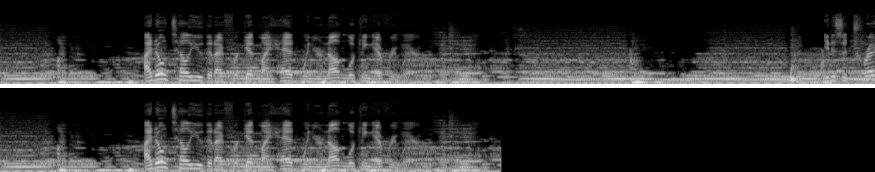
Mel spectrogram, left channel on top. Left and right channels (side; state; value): right; drops out; at 5.1 s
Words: I don't tell you that I forget my head when you're not looking everywhere. It is a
